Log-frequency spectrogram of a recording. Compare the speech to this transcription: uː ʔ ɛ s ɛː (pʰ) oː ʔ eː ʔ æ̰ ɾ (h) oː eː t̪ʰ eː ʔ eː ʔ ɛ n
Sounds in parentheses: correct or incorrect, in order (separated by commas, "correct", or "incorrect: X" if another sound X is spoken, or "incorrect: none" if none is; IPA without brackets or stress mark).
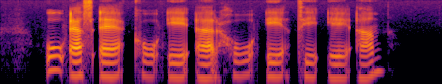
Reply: incorrect: kʰ, correct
